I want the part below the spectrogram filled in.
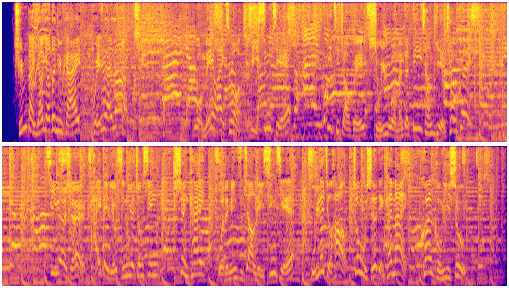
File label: Taiwanese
